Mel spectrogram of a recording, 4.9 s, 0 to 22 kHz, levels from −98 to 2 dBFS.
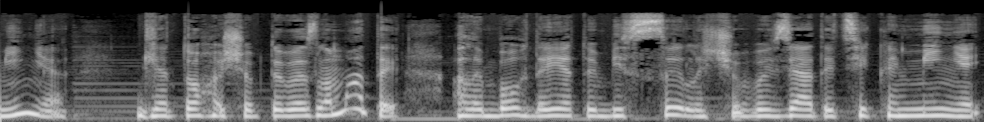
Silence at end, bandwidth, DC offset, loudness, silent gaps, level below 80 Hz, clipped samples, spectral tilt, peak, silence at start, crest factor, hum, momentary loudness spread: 0 s; 14.5 kHz; under 0.1%; -16 LUFS; none; -60 dBFS; under 0.1%; -4 dB/octave; 0 dBFS; 0 s; 16 dB; none; 7 LU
